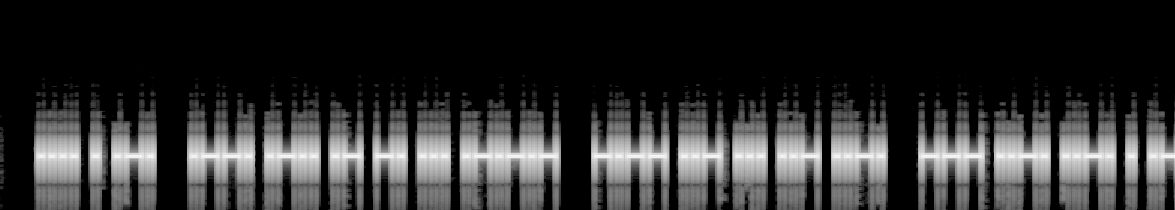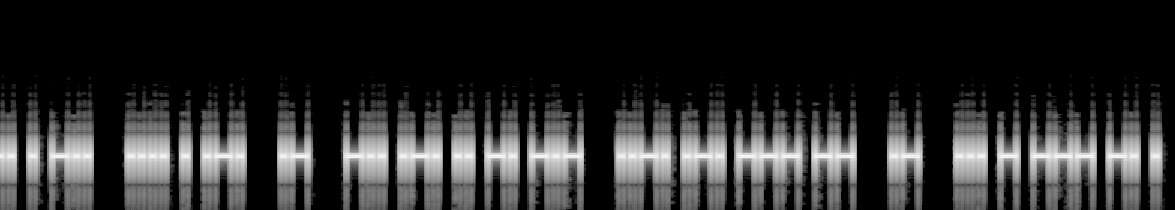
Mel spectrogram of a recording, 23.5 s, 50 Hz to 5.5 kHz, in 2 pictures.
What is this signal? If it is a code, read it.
Morse code, heard as a keyed tone, about 22 wpm, 600 Hz. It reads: HER PLANS. YUSUF OFFERED HER A DRINK FROM A STONE
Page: Romanen Never af Ken Follet på engelsk.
